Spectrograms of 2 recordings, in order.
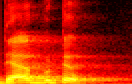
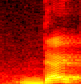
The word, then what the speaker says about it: debt: लफ्ज़, लोग इसको पढ़ते हैं डेब्ट, नहीं जी, डेट लफ्ज़ है, डेट लफ्ज़ है। बी के बाद टी आ जाए, बी के बाद टी आ जाए तो आपको पता है कि बी की आवाज़ साइलेंट हो जाती है।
